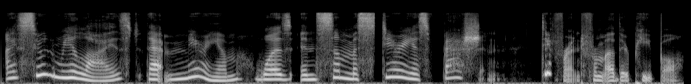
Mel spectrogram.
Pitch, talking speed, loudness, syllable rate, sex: 260 Hz, 120 wpm, -17 LUFS, 4.0 syllables/s, female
